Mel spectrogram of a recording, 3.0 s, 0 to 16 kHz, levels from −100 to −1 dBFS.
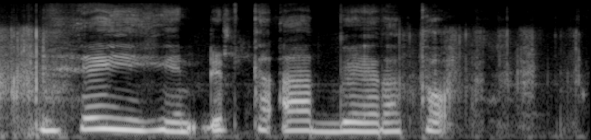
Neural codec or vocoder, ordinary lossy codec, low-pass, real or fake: codec, 44.1 kHz, 7.8 kbps, Pupu-Codec; none; 14.4 kHz; fake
